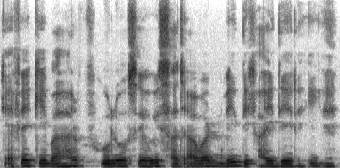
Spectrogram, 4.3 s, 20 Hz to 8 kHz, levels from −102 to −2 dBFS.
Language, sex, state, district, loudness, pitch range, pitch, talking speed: Hindi, male, Uttar Pradesh, Lucknow, -13 LUFS, 120-130 Hz, 125 Hz, 170 wpm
